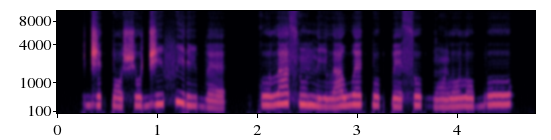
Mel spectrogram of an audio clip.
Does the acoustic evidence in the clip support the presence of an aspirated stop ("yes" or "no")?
no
